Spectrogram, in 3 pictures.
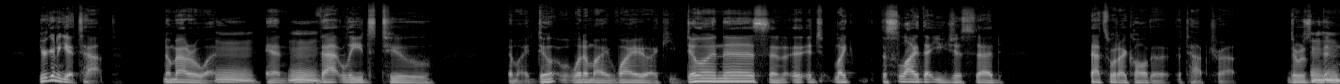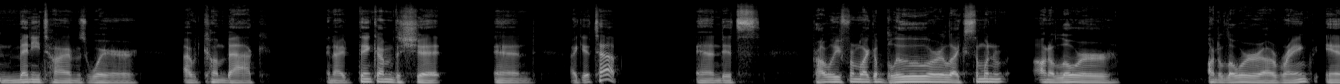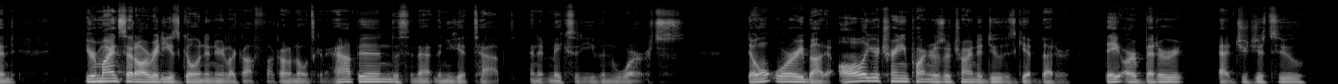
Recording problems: none

